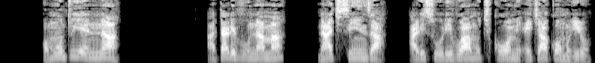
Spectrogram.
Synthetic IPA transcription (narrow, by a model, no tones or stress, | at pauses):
o̞muːntuje̞nːa | talivunama | naːci̥siːnzaː | lisuːliβwamuci̥ko̞ːmiʔe̞caːko̞ːmuliɾo̞̰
